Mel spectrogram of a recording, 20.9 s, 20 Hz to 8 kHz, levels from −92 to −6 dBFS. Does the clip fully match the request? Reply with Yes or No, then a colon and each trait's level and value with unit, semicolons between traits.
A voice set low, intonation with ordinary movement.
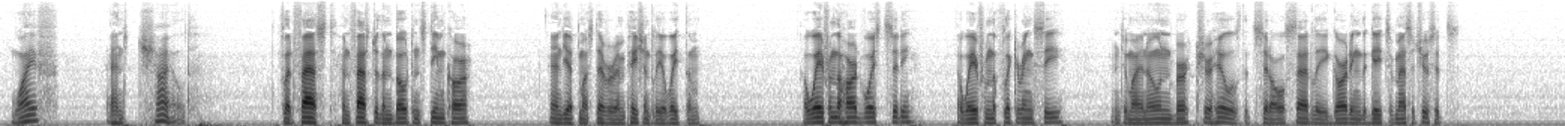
Yes: low, 100 Hz; average, 3.0 semitones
